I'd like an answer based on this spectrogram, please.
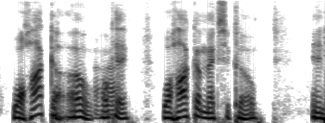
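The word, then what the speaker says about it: Oaxaca: Oax Waka. Waka.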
